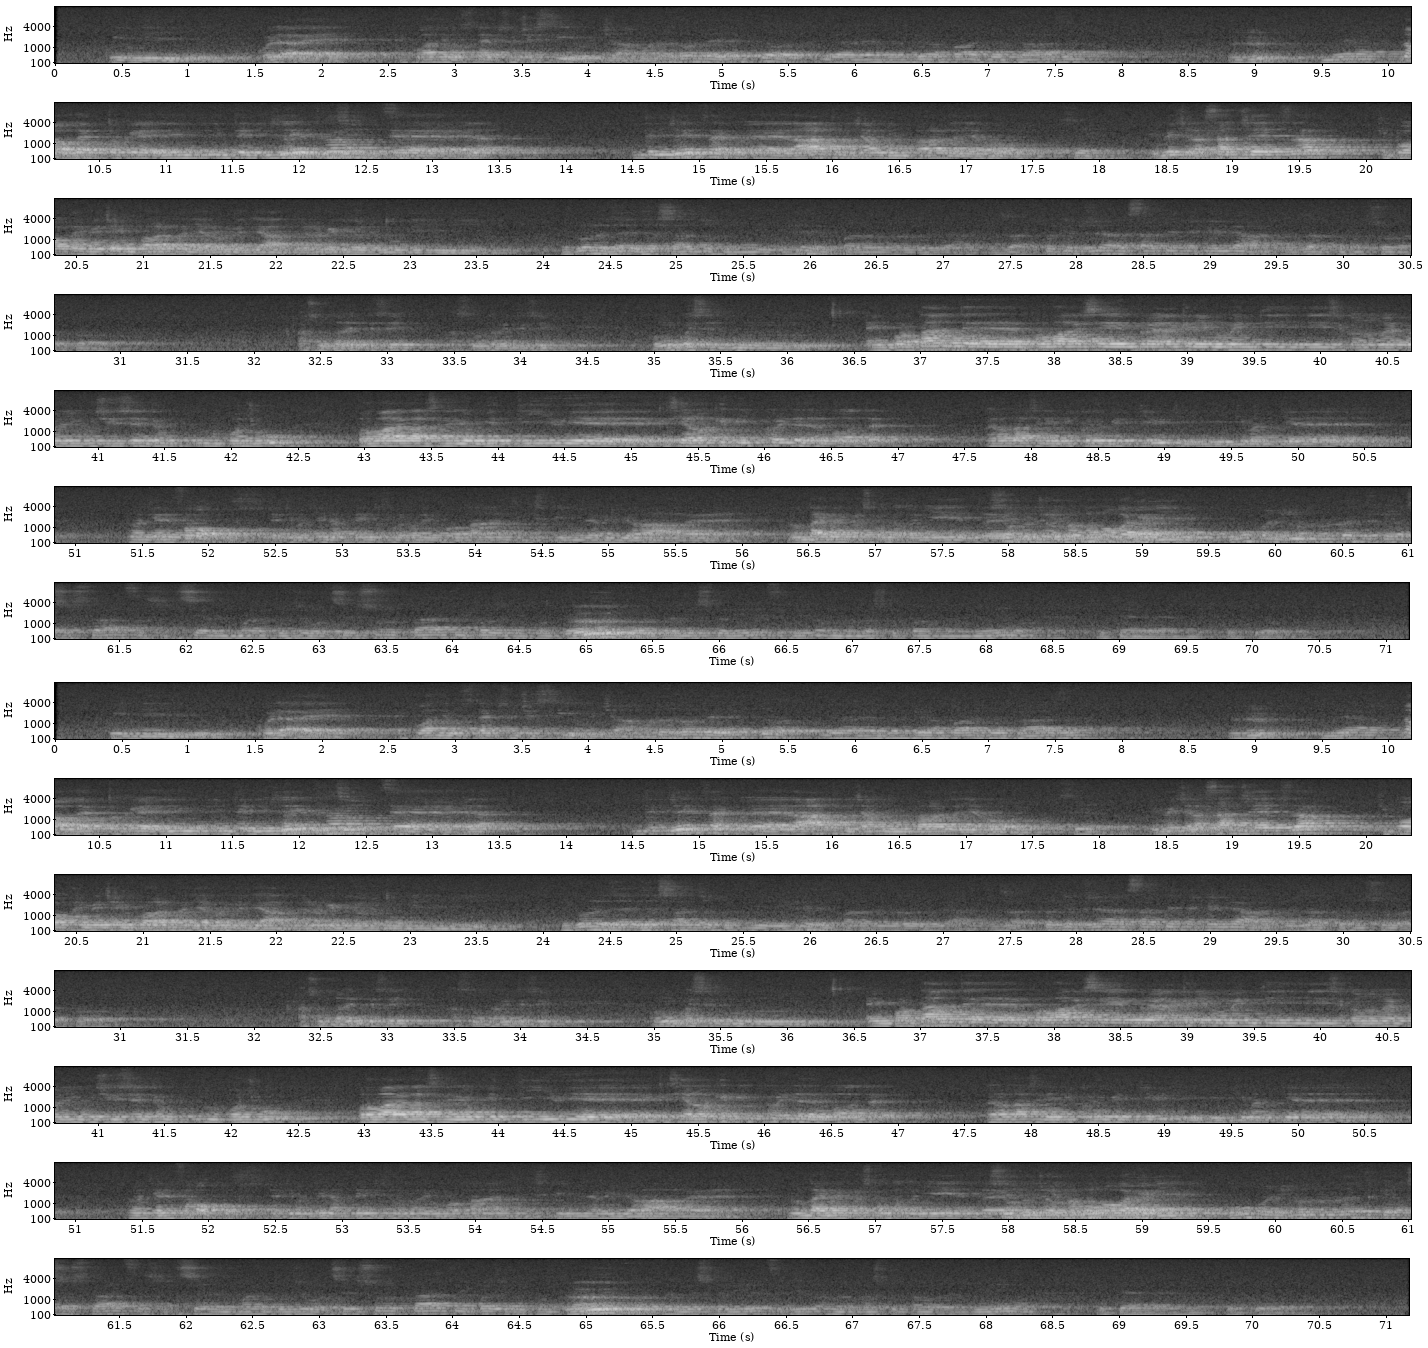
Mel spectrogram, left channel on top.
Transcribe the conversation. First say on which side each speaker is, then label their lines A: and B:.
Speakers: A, on the left; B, in the centre.
A: Quindi, quello è, è quasi lo step successivo, diciamo,
B: Aspetta,
A: ecco.
B: come che hai detto la, la prima, pa- la prima frase?
A: Mhm.
B: Com'era?
A: No, ho detto che l'in- l'intelligenza
B: Ah, intelligenza,
A: è,
B: ok.
A: è la- l'intelligenza è que- è l'arte, diciamo, di imparare dagli errori.
B: Sì,
A: Invece la saggezza ti porta invece a imparare dagli errori degli altri. Non è che hai bisogno tu di,
B: perché uno è già, è già saggio, quindi <laughs> eh, parla dagli errori degli altri, esatto. Perché bisogna stare attenti anche agli altri, esatto, e non solo ai propri.
A: Assolutamente sì, assolutamente sì. Comunque se- mh, è importante provare sempre, anche nei momenti, secondo me, quelli in cui ci si sente un, un po' giù, provare a darsi degli obiettivi, e- che siano anche piccoli delle volte, però darsi dei piccoli obiettivi ti, ti mantiene, ti mantiene focus, cioè ti mantiene attento sulle cose importanti, ti spinge a migliorare, non dai mai per scontato niente,
B: Sì,
A: ogni
B: perché
A: giornata
B: comunque,
A: nuova che vivi.
B: comunque ogni cosa,
A: Mm.
B: non è detto che la sostanza si- sia il male peggiore, ce ne sono tante di cose che ho incontrato
A: Eh?
B: durante la mia esperienza che io non, non mi aspettavo nemmeno, perché proprio...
